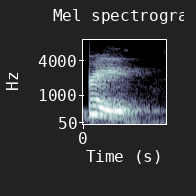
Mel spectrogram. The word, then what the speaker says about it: great: Tous ceux qui disent greet pour ça là là prononcent mal parce que greet ça veut dire saluer.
